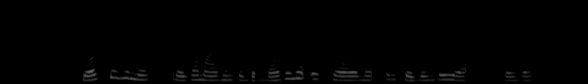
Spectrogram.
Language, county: Lithuanian, Panevėžys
